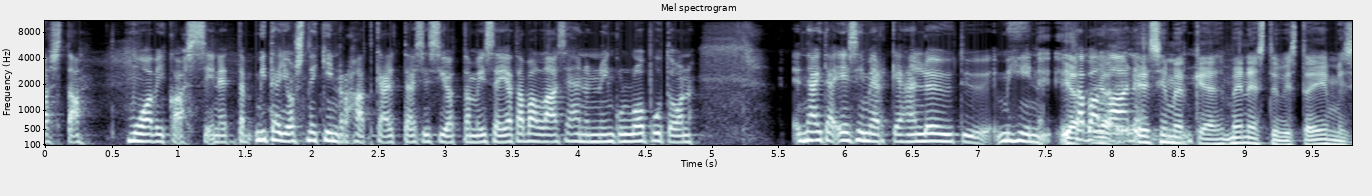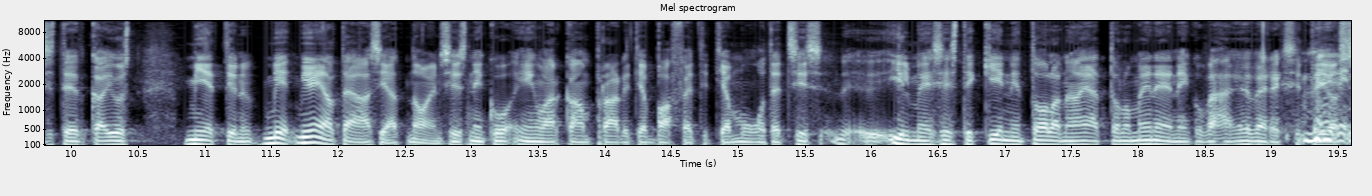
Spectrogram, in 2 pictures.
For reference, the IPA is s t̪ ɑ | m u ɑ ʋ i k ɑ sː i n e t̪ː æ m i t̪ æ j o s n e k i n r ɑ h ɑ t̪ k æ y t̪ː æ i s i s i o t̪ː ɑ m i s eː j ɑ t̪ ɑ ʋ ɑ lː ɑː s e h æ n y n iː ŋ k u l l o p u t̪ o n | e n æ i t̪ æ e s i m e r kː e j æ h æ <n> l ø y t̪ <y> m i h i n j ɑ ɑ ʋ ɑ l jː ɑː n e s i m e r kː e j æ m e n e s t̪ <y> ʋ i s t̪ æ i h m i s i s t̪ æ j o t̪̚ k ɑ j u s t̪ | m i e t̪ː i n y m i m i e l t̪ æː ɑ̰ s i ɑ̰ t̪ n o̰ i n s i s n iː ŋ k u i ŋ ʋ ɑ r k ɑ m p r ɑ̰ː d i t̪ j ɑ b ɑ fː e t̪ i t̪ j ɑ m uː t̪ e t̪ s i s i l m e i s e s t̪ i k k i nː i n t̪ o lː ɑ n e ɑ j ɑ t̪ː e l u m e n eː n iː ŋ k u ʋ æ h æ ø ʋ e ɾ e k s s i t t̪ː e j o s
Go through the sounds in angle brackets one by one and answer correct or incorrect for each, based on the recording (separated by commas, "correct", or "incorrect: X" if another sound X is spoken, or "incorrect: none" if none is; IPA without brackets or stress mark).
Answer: correct, incorrect: yː, correct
